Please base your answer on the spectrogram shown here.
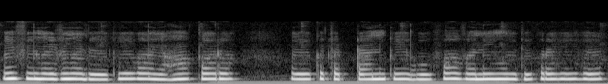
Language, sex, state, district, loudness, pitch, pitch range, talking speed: Hindi, female, Rajasthan, Jaipur, -11 LUFS, 245 Hz, 240-255 Hz, 150 wpm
